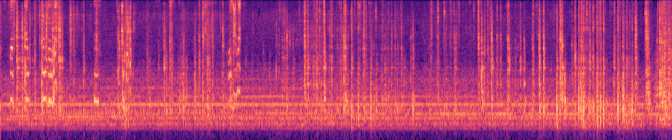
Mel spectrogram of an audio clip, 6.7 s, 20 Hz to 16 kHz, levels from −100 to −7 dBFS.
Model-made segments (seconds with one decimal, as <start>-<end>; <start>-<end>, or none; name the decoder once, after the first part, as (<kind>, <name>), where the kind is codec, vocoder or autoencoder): 0.0-0.7 (vocoder, BigVGAN v2); 1.1-2.1; 5.0-5.6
